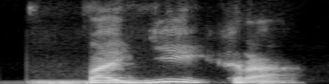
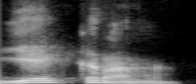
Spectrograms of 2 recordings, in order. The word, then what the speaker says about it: Vayikra: Vayikra. Bukan yekra. Beda, brother. Yikra.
